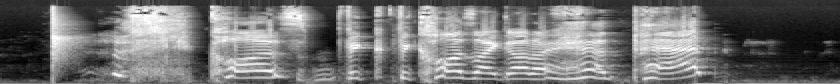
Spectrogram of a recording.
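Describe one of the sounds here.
A young woman shouts excitedly into a nearby microphone.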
